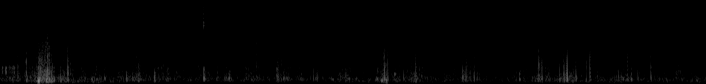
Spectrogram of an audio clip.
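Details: Skipped lunch; soft, irregular low gurgles and rumbles in a quiet room: hunger stomach growling (borborygmi).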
